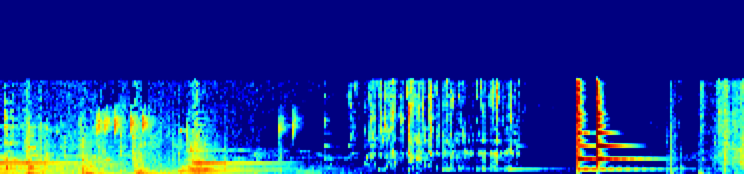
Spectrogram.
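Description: Wine glasses clink together in a toast on a relaxed Saturday evening in a summer house, a few bright ringing chinks that decay slowly, with a soft clatter beforehand.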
